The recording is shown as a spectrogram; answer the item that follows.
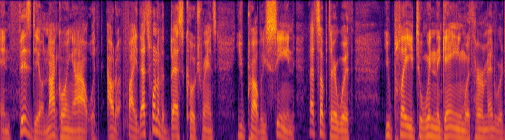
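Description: A man sounds upbeat and enthusiastic, using ordinary pitch variation, in a dry recording with no echo and a quiet background. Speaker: college sports radio host. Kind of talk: energetic sports radio broadcast. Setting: radio studio on a university campus. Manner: upbeat, enthusiastic. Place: studio. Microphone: studio mic.

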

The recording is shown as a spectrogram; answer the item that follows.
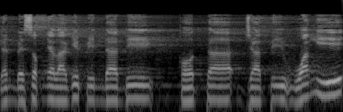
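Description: Over music in the background and audible room echo, a man talks at a very slow pace in a monotone, flat intonation. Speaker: stage MC. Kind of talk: event announcement. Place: stage. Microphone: handheld.

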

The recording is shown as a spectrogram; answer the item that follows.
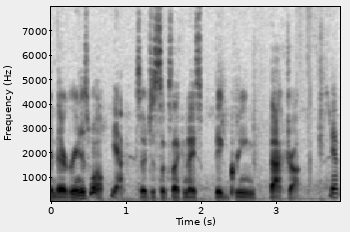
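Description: A man talks at a moderate pace. The sound is dry, with no echo. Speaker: farm vlogger. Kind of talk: casual vlog chat. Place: garden.

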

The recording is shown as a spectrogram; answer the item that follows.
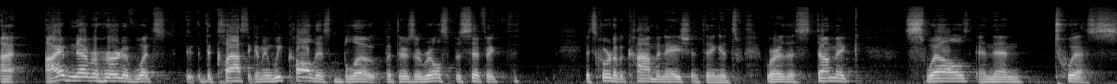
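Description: A man with a fairly bright tone and medium pitch talks at a fairly slow pace with ordinary pitch variation.

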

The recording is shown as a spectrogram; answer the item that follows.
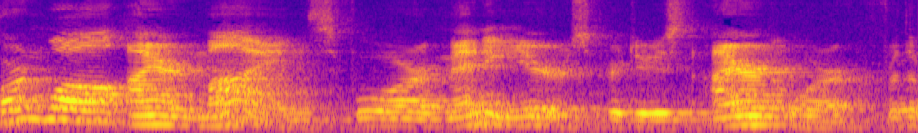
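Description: Light background noise and audible room echo surround a man speaking at a fairly slow pace. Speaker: tour guide. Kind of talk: guided tour explanation. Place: hall.

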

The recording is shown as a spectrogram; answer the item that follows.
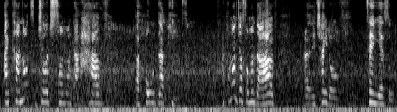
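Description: A woman talks in a dry sound with no echo, with noticeable background noise. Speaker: lifestyle vlogger. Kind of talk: opinion commentary vlog. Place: garden. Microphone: phone near.

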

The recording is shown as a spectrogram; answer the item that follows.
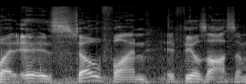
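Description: A man speaks with ordinary pitch variation. The sound is dry with no echo, and clear music plays in the background. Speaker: travel vlogger. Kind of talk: casual vlog chat. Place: boat. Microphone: phone near.

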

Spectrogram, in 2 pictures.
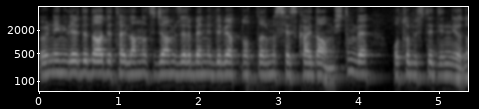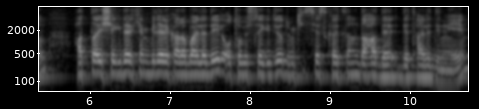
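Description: At a very fast pace, a man speaks with a fairly high pitch and fairly even intonation. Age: 30s. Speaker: civil engineer giving exam advice. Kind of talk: advice vlog monologue.

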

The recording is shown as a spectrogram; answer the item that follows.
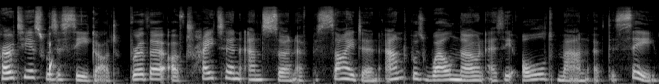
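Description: A woman's medium-pitched voice with vocal fry, ordinary pitch variation and a moderate pace

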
